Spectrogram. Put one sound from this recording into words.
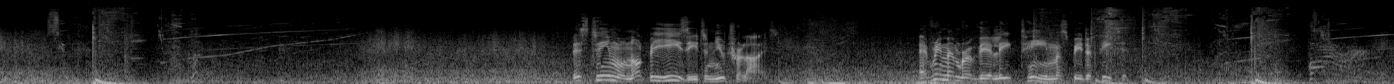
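Energy blasts boom and crackle.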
